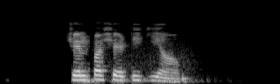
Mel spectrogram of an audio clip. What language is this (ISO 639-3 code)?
urd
